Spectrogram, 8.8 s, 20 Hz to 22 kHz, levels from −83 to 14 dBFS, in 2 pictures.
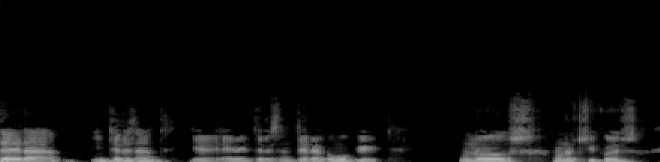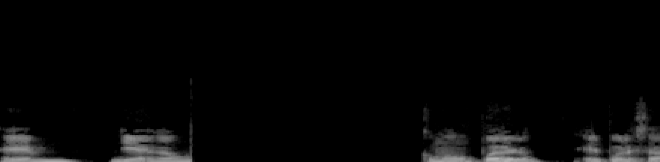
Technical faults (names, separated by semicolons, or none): low-delay AAC compression; AAC frame loss with concealment; playback stall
